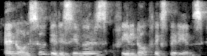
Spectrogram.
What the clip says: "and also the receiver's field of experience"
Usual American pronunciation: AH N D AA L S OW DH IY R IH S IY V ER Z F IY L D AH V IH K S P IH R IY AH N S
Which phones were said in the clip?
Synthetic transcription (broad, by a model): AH N D AA L S OW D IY R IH S IY V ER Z F IY L D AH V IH K S P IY R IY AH N S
